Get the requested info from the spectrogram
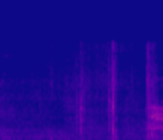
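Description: A skateboard rolling on concrete, a steady wheel noise with a few sharp clicks, one about a second in and another near the end.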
